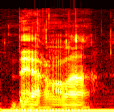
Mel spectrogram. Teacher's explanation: Notice that I-N nasal. Berlin. It's not Berlin, it's Berlin en français.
